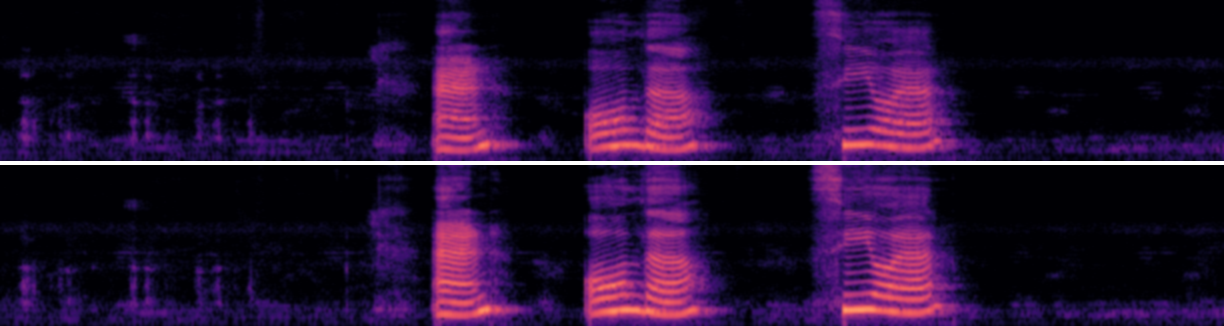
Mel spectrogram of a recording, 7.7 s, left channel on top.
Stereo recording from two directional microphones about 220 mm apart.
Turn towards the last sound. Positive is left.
turn(degrees=-45)  # may be behind; listen again after turning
